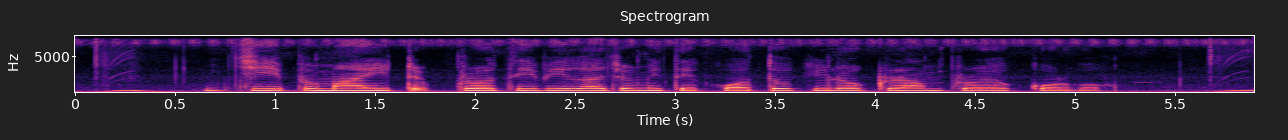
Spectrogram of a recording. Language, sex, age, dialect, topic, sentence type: Bengali, female, 18-24, Standard Colloquial, agriculture, question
